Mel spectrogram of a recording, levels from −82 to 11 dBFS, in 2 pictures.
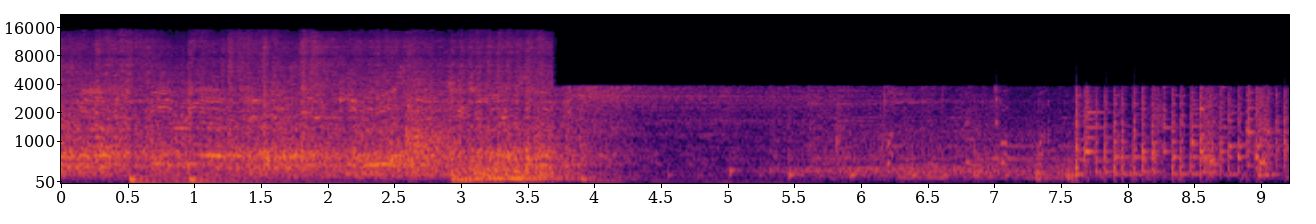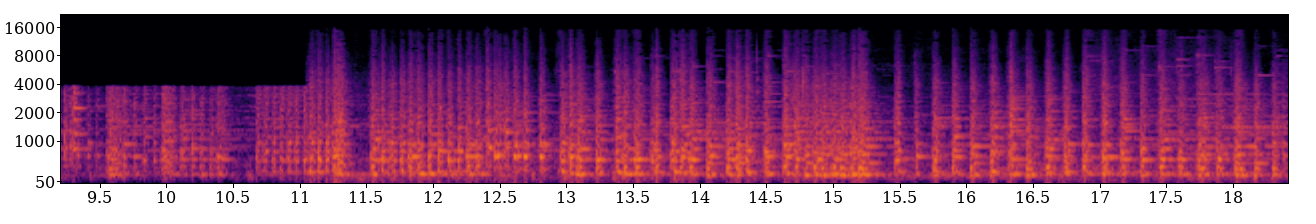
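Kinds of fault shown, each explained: Input switched to a poorer device: from 3.68 s to 11.05 s the sound turns dull and boxy, with nothing above 3.8 kHz, drops in level by about 5 dB and carries a faint new background noise well below the signal, then clears again at 11.05 s. Both changes happen instantly with no gap. This is likely a change of capture device mid-recording, such as a narrower-band microphone or headset path taking over and later handing back.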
